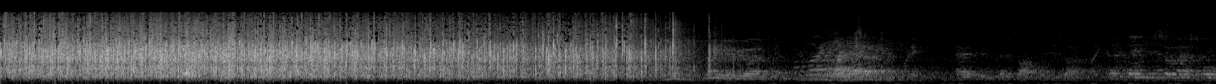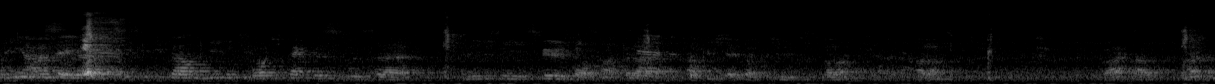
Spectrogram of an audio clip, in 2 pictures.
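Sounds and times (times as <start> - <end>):
audience applause welcoming a pastor: 0.0 - 7.6.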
